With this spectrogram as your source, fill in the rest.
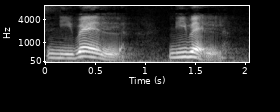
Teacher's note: Então, se fosse uma paroxítona, teria o acento no I, nível. Mas não, a sílaba tônica está na última. Então, ela é uma oxítona, uma aguda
